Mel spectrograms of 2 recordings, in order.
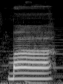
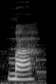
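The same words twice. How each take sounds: First: The pitch stays high and level. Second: It is quick and light, with no pitch. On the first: "The first tone is high and level" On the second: "pronounced quickly and lightly without pitch"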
